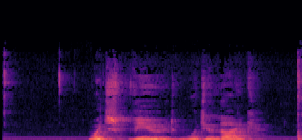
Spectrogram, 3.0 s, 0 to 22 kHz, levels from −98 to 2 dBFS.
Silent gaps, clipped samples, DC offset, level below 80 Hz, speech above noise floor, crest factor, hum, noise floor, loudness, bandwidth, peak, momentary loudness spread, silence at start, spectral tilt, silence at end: none; under 0.1%; under 0.1%; -68 dBFS; 33 dB; 18 dB; none; -66 dBFS; -34 LUFS; 13.5 kHz; -18 dBFS; 14 LU; 0.05 s; -6 dB/octave; 0 s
